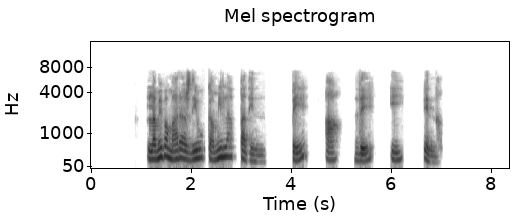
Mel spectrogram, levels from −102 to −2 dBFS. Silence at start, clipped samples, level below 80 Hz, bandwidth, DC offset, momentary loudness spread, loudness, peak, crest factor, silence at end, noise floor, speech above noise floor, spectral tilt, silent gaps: 1.15 s; under 0.1%; -70 dBFS; 7.4 kHz; under 0.1%; 15 LU; -27 LUFS; -8 dBFS; 20 dB; 1.35 s; under -90 dBFS; over 64 dB; -6 dB/octave; 2.30-2.34 s, 2.92-2.99 s, 3.52-4.03 s, 4.37-4.68 s, 5.03-5.27 s, 5.70-5.98 s, 6.27-6.66 s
